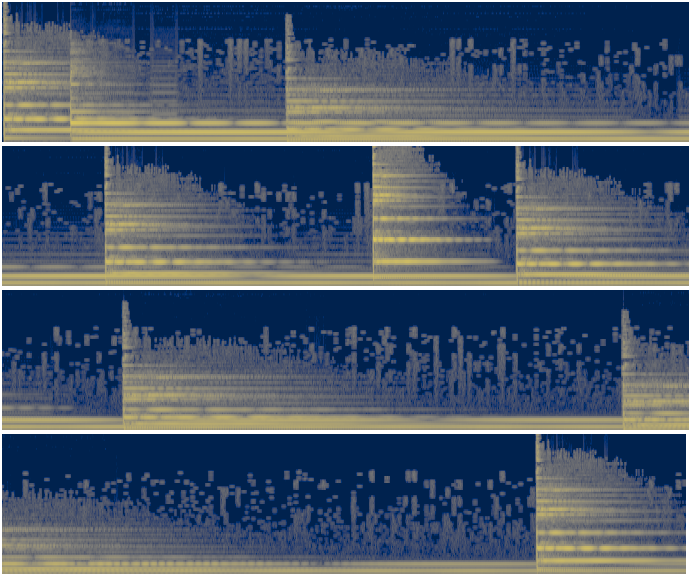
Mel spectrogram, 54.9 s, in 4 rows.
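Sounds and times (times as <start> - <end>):
bending bell tone: 0.0 - 54.9.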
